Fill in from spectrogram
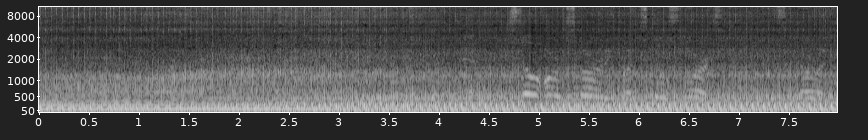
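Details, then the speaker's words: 1987 Lawn-Boy 8073B two-stroke mower, after a year in storage with new capstan rollers: after a hard start it holds a steady buzzing run at one speed with no hunting, surging or misses; runs fine. "It's hard starting, but seems to run fine."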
